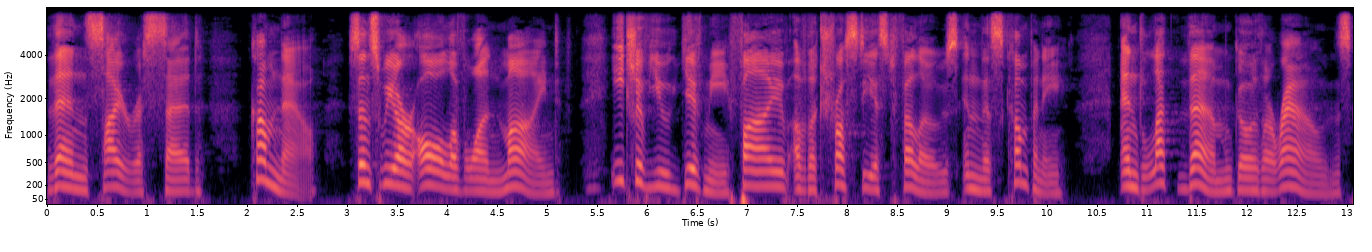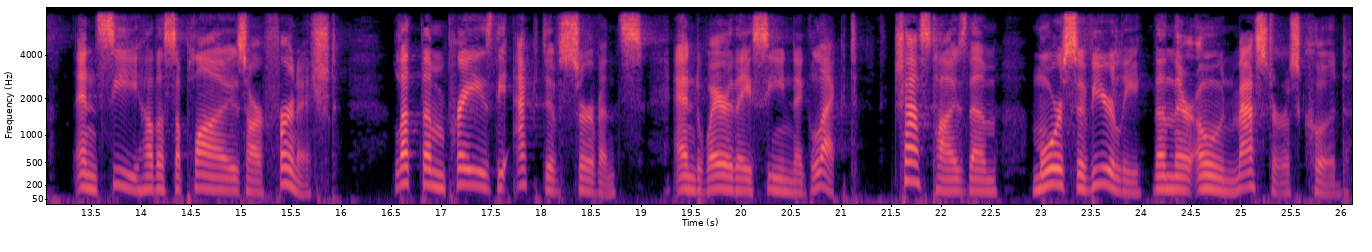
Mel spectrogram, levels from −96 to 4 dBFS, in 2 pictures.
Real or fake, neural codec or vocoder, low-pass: real; none; 7.2 kHz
